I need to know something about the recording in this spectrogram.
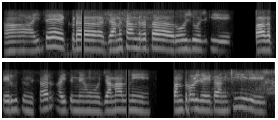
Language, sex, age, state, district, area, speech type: Telugu, male, 18-30, Andhra Pradesh, Guntur, urban, conversation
